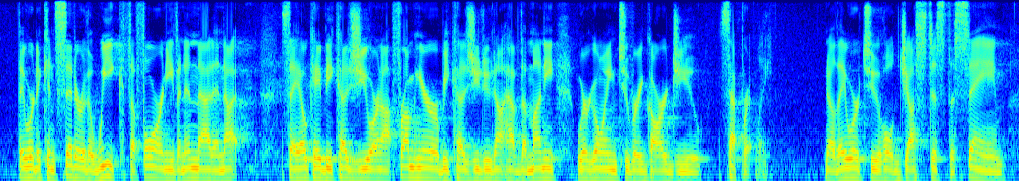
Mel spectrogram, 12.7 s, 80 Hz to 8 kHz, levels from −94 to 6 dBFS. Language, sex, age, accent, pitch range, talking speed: English, male, 30-49, American, 100-115 Hz, 200 wpm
